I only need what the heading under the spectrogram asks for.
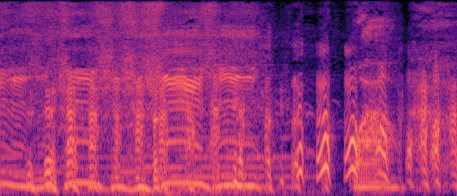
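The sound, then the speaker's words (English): A single voice hums a wavering, melodic tune, holding and bending notes fairly loudly, then breaks off briefly with a breathy pause before humming a few more rising notes. “Ever had a Grammy for humming?”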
